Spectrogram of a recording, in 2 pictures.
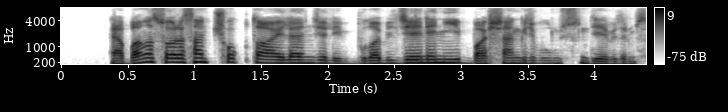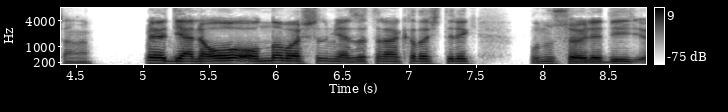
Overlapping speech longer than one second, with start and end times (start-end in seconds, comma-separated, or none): none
